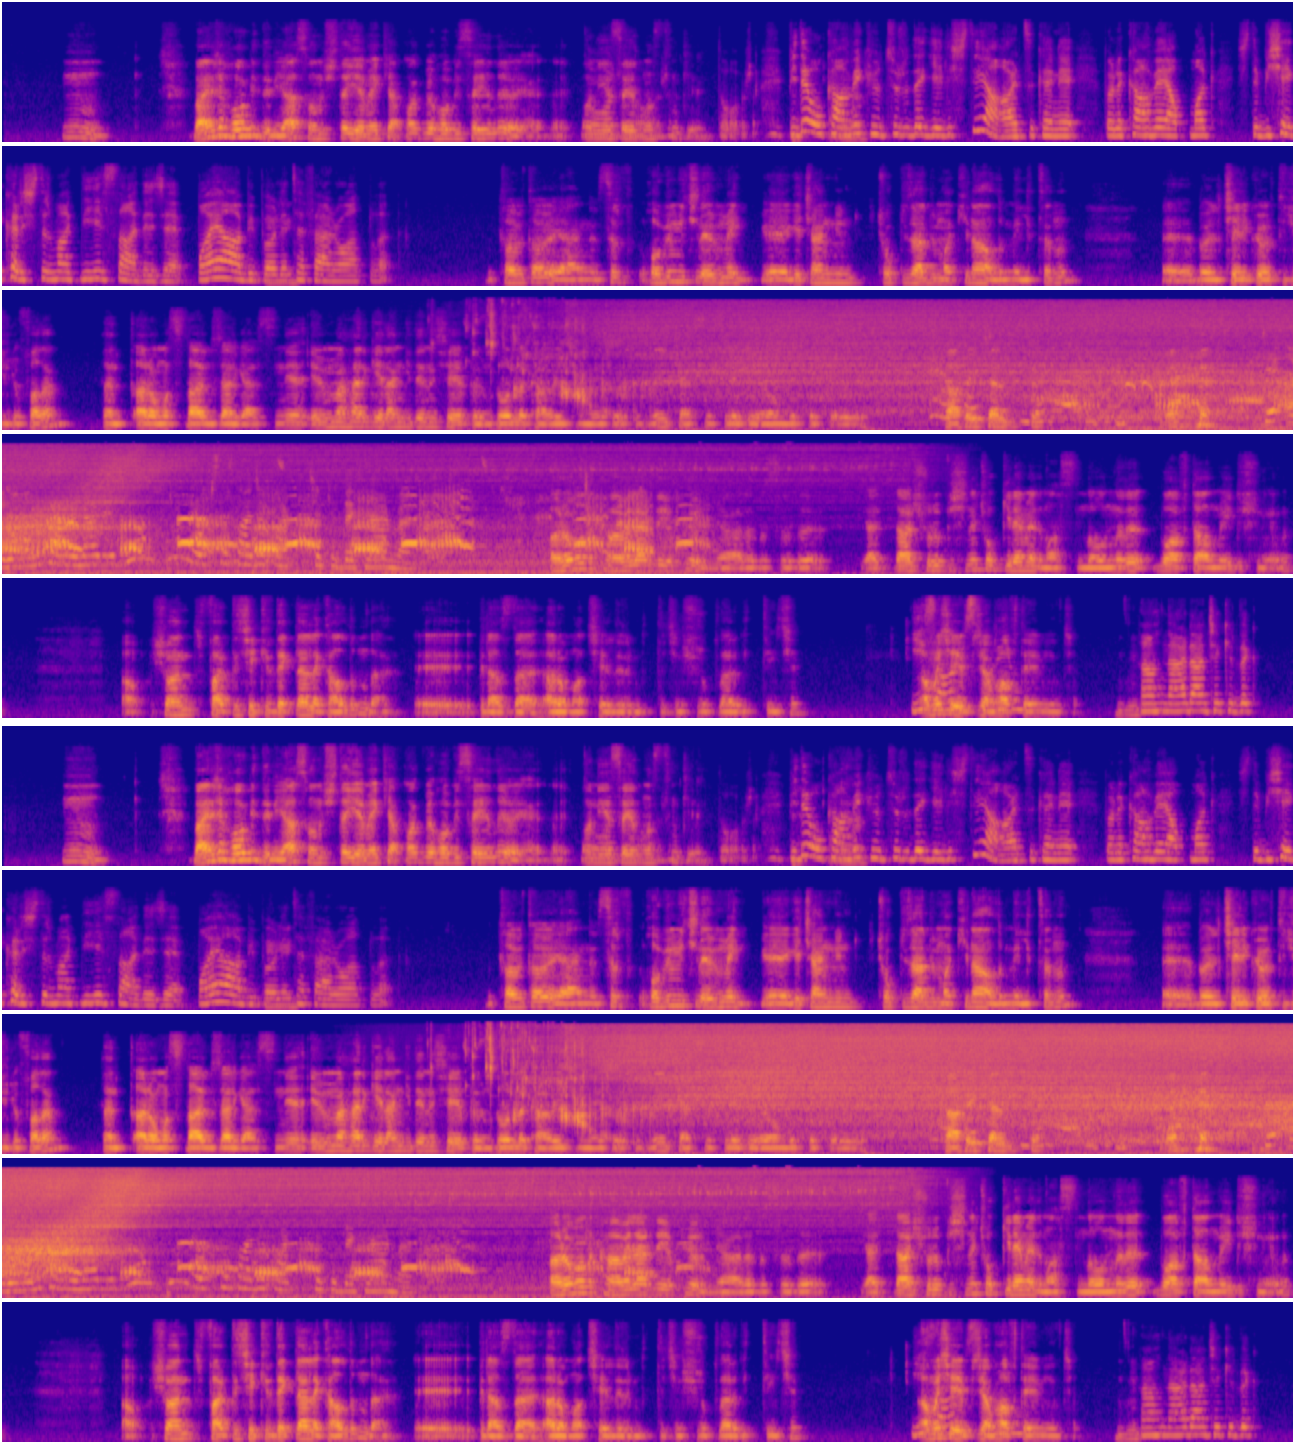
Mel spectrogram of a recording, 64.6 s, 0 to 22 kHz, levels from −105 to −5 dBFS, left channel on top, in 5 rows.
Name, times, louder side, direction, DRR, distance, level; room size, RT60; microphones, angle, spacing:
voice 1, 0.6-1.1 1.6-7.1 7.9-8.0 8.3-8.6 15.5-15.8 17.9-23.6 24.5-26.5 26.8-34.5 34.8-36.3 36.7-38.1 44.2-47.0 47.3-51.6 52.8-59.6 60.8-62.2 62.8-63.1, right 2 dB, 35° right, 0.6 m, -36 dB
voice 2, 5.8-6.6 7.2-10.7 11.0-12.1 12.5-16.8 32.0-32.1 35.1-36.3 36.6-37.1 37.6-37.8 38.4-42.9 60.7-61.9 63.0-64.2, left 2 dB, 85° left, 0.8 m, -42 dB
sound 1, 30.1-30.2 30.4-48.2, right 10 dB, 75° right, 0.5 m, -36 dB
sound 2, 36.1-45.9, left 7 dB, 50° left, 0.4 m, -37 dB
3.3 x 2.5 x 4.2 m
head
